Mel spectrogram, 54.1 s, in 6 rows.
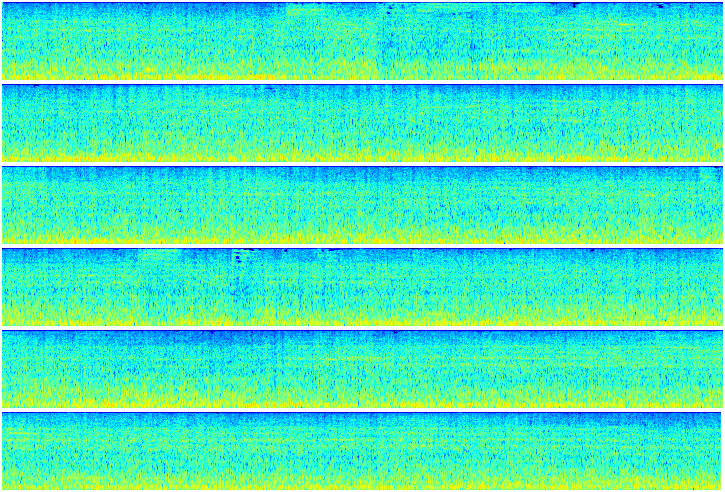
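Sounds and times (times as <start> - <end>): steel wheels running on rails: 0.0 - 54.0.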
